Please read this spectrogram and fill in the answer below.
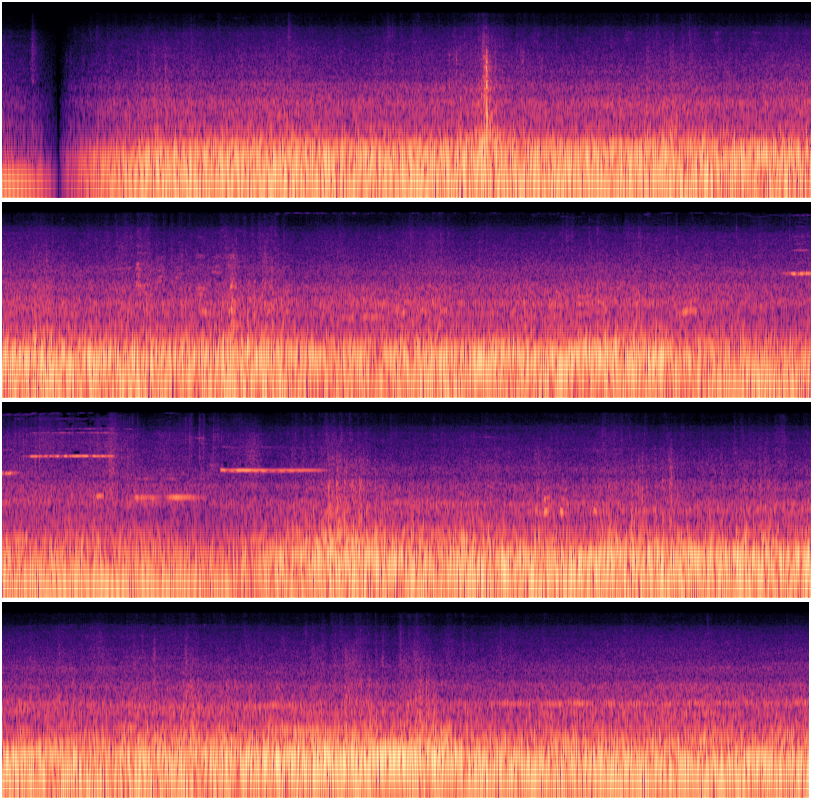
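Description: TransJakarta city bus heard from inside the cabin while driving: a steady low engine hum whose pitch shifts up and down with speed, over road noise. A few short high beeps sound about halfway through.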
